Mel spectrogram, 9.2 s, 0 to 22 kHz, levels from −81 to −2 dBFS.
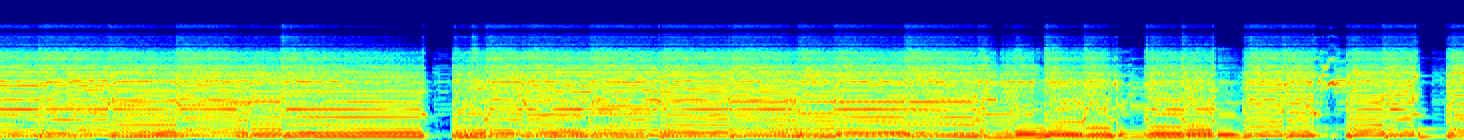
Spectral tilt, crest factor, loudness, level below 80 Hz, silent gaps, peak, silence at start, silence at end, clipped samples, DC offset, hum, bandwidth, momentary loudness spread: -6.5 dB/octave; 12 dB; -15 LUFS; -40 dBFS; none; -4 dBFS; 0 s; 0 s; under 0.1%; under 0.1%; none; 11 kHz; 2 LU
